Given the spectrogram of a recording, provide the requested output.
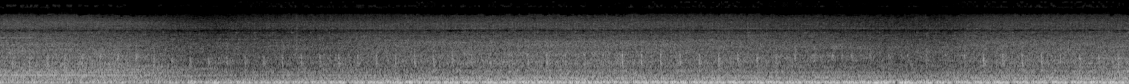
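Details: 2019 Shelby Baja Raptor at steady idle: faint irregular knock, around two to three a second, under the drone from the engine bay; cause unknown.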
